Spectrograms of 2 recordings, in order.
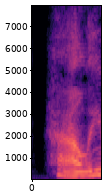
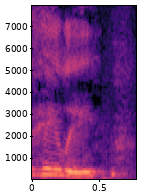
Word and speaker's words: Hallie: to be mistaken with Haley, because I'm going to be petty here and point this out. If you put a C here and it was Callie, you would pronounce it Callie.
